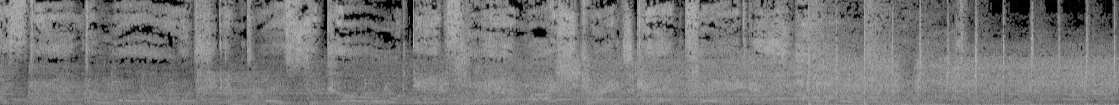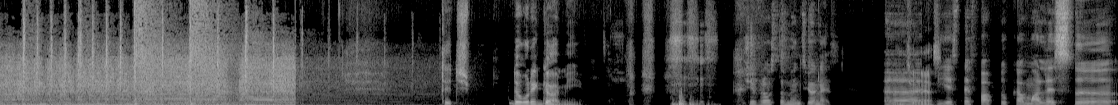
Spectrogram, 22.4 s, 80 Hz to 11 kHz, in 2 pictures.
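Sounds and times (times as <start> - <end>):
loud metalcore band music with distorted low end and pounding drums: 0.0 - 15.6
speech: 15.7 - 17.0, 18.7 - 22.3
laughter: 17.5 - 18.4.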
